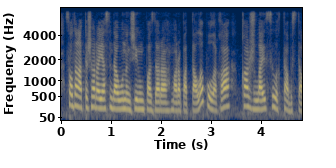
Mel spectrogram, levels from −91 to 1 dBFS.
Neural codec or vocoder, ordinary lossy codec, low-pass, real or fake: codec, 16 kHz in and 24 kHz out, 1 kbps, XY-Tokenizer; none; 7.2 kHz; fake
